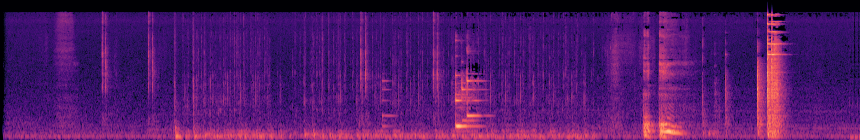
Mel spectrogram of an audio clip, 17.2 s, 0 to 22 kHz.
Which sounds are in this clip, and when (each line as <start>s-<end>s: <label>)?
3.4s-12.1s: keyboard typing
8.9s-9.7s: phone ringing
